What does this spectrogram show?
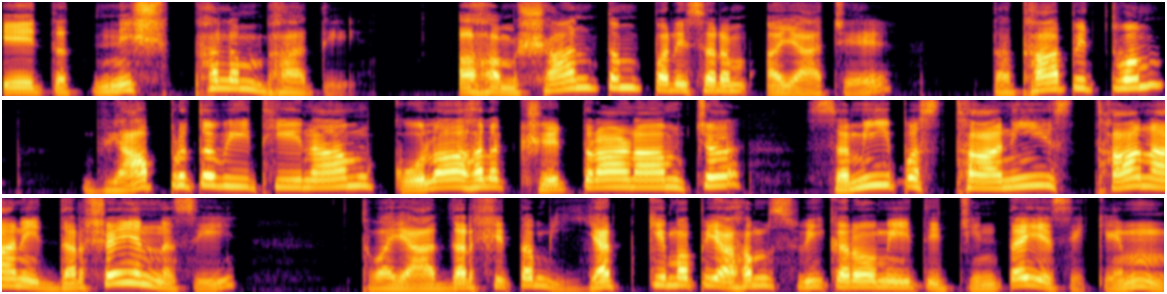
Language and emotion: Sanskrit, angry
